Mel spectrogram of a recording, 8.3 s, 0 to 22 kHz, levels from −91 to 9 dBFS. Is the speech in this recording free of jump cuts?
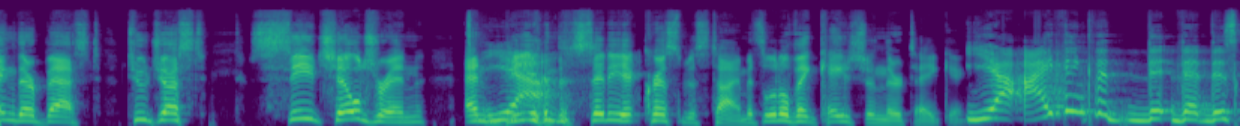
yes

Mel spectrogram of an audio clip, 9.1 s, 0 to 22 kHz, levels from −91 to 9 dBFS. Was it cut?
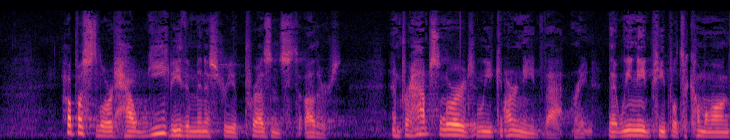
yes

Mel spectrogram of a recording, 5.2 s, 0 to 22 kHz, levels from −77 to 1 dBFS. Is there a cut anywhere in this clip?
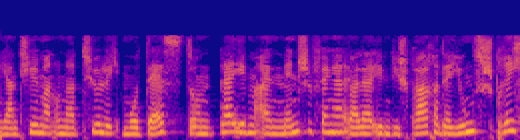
yes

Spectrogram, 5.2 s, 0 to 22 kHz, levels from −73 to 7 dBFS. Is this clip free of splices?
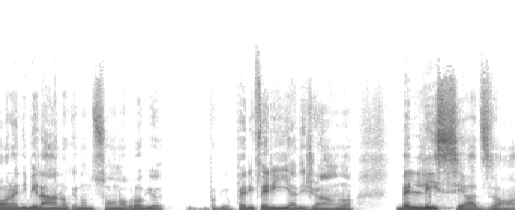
yes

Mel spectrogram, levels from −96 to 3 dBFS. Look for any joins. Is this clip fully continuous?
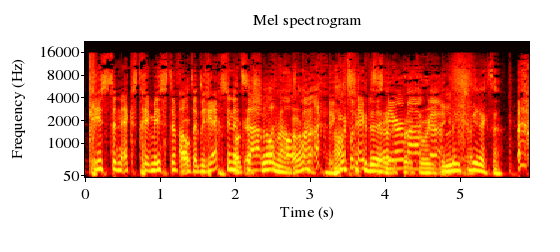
no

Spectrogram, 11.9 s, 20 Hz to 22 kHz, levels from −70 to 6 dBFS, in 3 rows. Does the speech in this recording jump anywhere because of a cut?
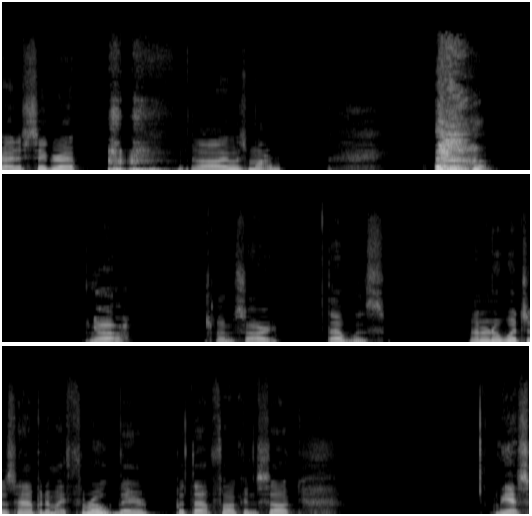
no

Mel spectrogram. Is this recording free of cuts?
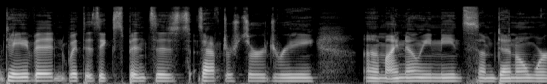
no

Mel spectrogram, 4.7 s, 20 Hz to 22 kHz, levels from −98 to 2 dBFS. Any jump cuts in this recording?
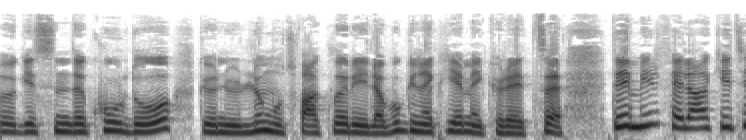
yes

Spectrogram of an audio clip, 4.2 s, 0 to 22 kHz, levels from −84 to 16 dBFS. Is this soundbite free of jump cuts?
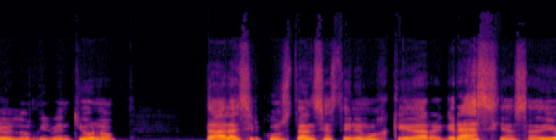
yes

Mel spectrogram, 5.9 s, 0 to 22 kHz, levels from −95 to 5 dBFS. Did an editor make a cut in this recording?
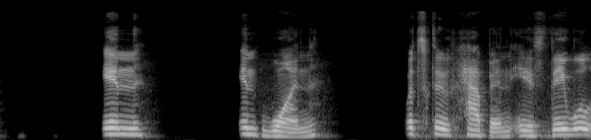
yes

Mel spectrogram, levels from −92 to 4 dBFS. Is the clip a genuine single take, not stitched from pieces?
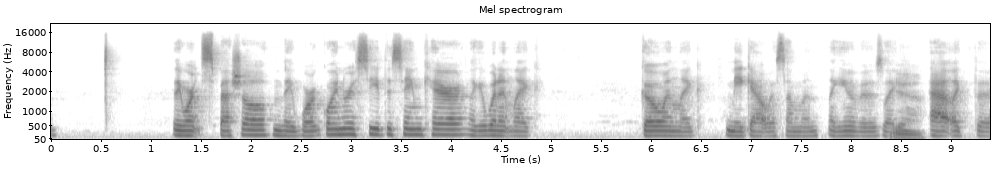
yes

